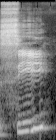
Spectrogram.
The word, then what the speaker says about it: psi: And it makes like a PS sound, like the English word lips. So it'd be psi.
